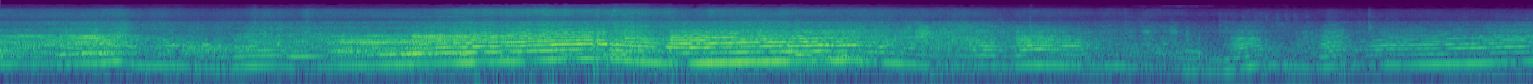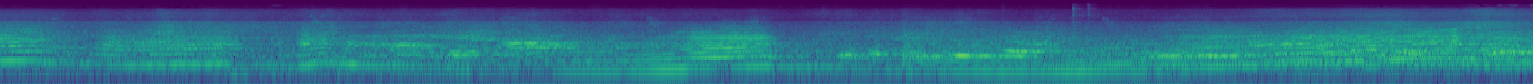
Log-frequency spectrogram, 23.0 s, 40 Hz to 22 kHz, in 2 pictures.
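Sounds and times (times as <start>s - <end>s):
car engine revving hard: 0.0s - 23.0s.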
